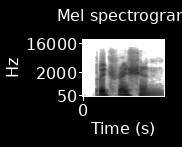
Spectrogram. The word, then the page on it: patrician: American English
